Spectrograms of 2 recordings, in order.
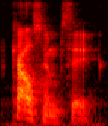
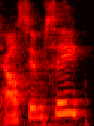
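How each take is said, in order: First: Said in the usual way. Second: Calcium C? rising like a question; questioning rise. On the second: Real, not acted. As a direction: ask "calcium C?" unsure, rising.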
